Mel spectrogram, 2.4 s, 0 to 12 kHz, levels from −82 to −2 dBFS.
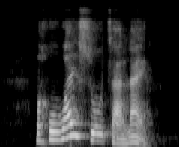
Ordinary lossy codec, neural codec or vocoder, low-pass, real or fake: Opus, 24 kbps; codec, 16 kHz, 4 kbps, X-Codec, HuBERT features, trained on balanced general audio; 7.2 kHz; fake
